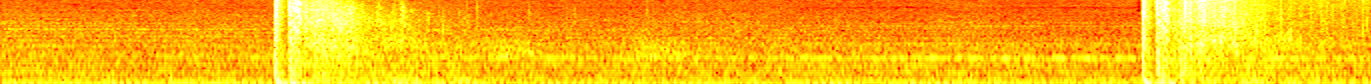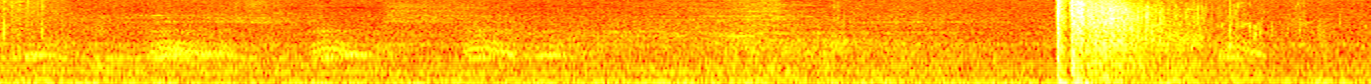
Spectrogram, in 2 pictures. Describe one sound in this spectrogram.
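A handgun fires single loud shots that echo down a street.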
